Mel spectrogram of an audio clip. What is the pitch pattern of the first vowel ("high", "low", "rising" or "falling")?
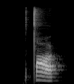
low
